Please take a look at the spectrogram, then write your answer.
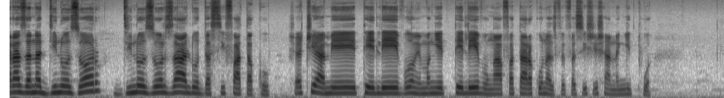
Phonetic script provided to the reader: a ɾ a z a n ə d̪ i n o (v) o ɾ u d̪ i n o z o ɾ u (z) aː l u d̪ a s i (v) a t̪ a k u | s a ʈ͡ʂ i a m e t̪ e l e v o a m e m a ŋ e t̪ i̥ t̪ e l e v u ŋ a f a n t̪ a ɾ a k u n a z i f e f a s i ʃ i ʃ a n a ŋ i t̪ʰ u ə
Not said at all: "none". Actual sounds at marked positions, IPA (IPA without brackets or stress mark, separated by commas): z, z, f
